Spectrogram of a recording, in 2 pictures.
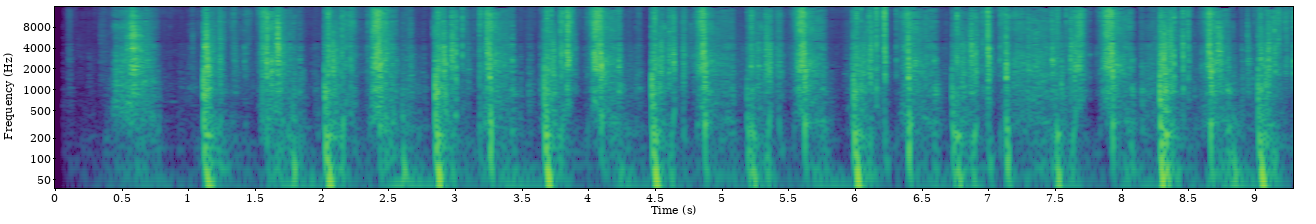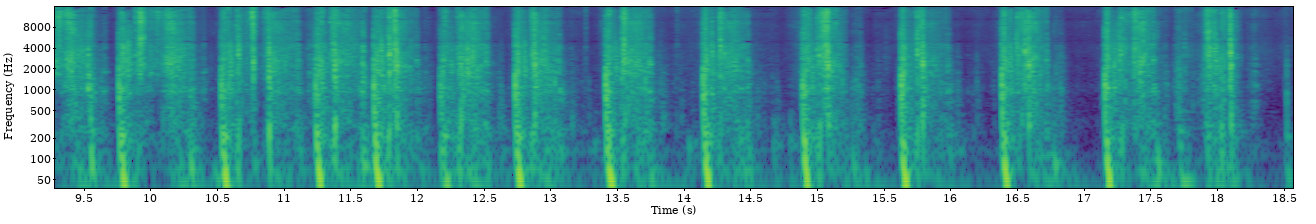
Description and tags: Slamming noise
Another sound accomplished downstairs at the bookstore called Nerman's Books and Collectibles on Osborne Street.
I used the fridge door to open and close to record 19 seconds of sound, however, the suction of the sound of the gasket of that refrigerator is heard in this audio to note - listen carefully!
bam, bang, slam, thud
